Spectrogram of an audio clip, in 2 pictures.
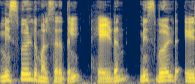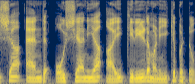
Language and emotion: Malayalam, neutral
